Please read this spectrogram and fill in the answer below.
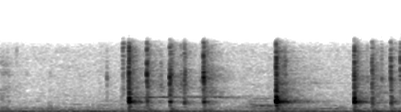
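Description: Computer keyboard being typed: a quick run of keystrokes starts a little over a second in, then a few single clicks and a short burst near the end.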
